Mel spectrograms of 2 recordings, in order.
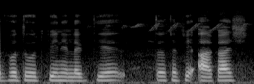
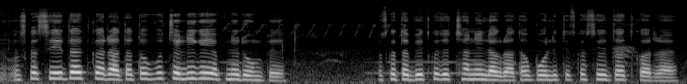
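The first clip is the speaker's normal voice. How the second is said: voiced husband; 4 semitones higher, 7 dB louder than usual. Akash explains Ananya left.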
